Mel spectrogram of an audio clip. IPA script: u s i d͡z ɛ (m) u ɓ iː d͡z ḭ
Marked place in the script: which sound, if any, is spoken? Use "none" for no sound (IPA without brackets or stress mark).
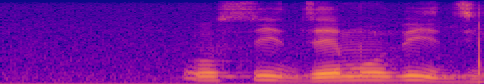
m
